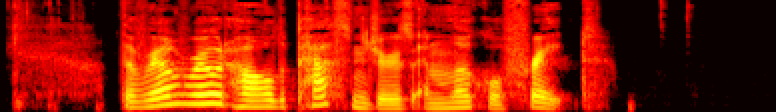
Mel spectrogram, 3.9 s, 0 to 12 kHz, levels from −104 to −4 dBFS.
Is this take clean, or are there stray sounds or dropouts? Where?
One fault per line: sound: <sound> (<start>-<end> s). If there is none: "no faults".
no faults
